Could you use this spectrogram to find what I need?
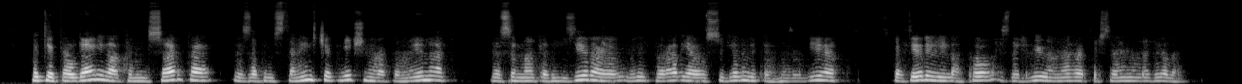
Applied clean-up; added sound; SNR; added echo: neural mask model DeepFilterNet 3.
